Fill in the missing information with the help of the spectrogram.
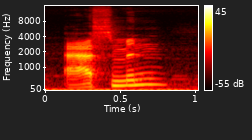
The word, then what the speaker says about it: Assmann: Um Jan I'm pretty sure it's pronounced Assman but it's spelled Assman.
